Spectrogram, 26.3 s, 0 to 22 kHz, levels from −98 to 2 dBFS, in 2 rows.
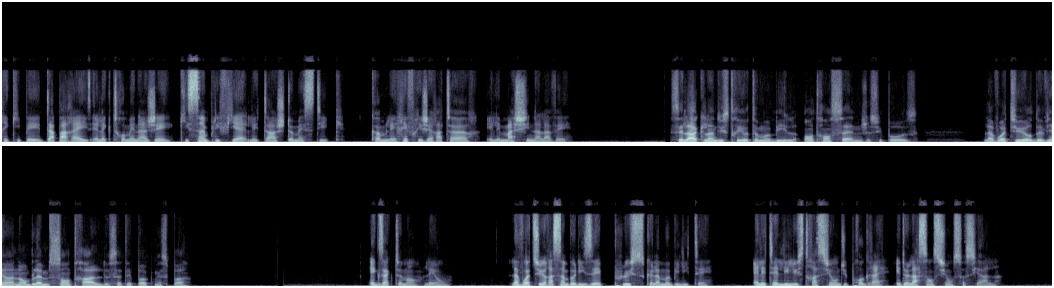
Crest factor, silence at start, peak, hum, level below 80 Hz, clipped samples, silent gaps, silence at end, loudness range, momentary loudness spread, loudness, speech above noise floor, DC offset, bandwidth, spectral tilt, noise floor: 22 dB; 0 s; -8 dBFS; none; -44 dBFS; under 0.1%; 8.29-8.36 s, 16.58-16.64 s; 0.1 s; 9 LU; 15 LU; -28 LUFS; 33 dB; under 0.1%; 13.5 kHz; -4 dB/octave; -61 dBFS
